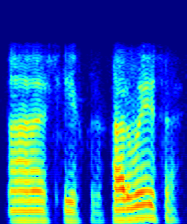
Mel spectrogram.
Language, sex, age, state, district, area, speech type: Kashmiri, male, 18-30, Jammu and Kashmir, Shopian, rural, conversation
